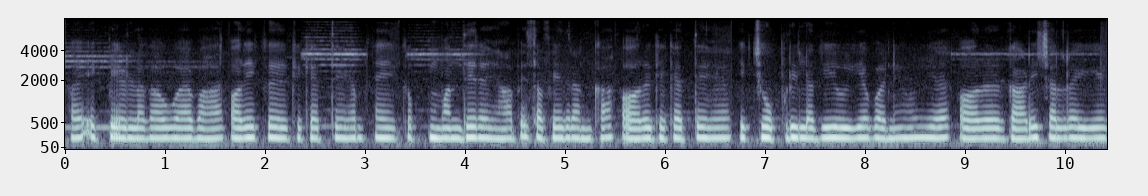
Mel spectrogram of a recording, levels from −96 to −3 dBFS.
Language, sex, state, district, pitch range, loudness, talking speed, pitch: Hindi, female, Goa, North and South Goa, 190-200 Hz, -21 LUFS, 215 wpm, 195 Hz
